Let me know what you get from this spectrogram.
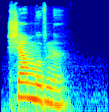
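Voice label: "сяммывны" Komi, female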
